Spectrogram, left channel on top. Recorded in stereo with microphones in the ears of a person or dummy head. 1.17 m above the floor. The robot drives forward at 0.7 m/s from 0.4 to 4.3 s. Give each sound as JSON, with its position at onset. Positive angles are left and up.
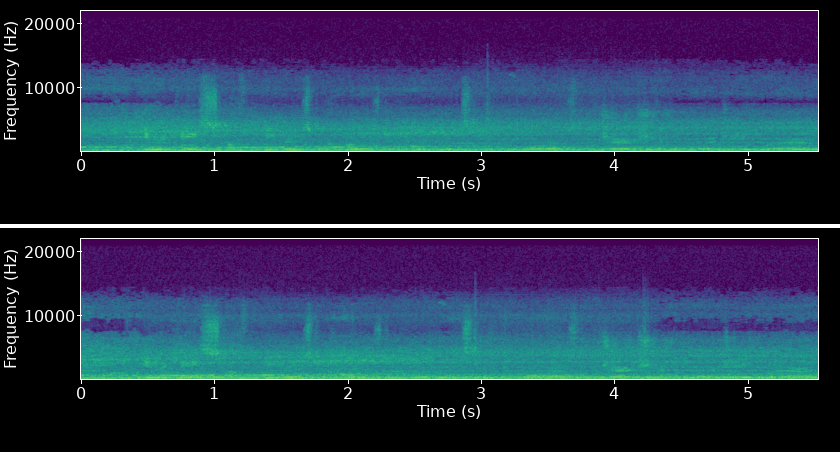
{"t": 0.5, "sound": "a man speaking", "side_deg": 40, "distance_m": 3.5}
